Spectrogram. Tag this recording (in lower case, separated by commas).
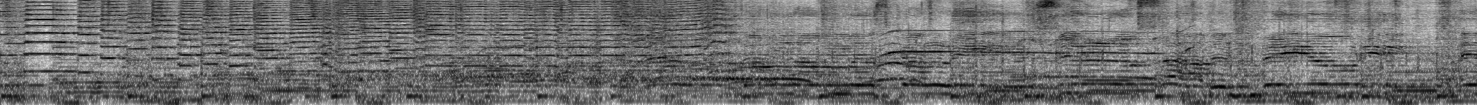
bagpipes, playing bagpipes, singing, music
